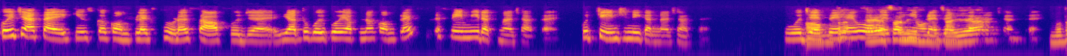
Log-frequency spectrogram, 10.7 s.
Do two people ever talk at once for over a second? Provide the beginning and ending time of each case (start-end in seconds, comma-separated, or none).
8.1-9.9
